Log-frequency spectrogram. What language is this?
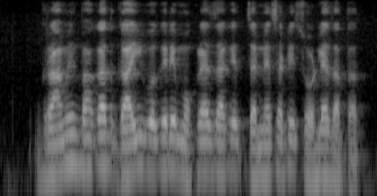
Marathi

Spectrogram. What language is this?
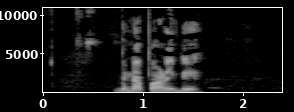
Dhatki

